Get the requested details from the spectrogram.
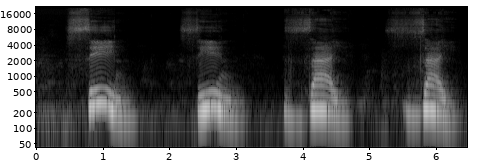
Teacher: huruf-huruf yang keluar ujung lidah yang menyentuh gusi bawah. Ayo kita sentuhkan ujung lidah kita ke gusi bawah.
